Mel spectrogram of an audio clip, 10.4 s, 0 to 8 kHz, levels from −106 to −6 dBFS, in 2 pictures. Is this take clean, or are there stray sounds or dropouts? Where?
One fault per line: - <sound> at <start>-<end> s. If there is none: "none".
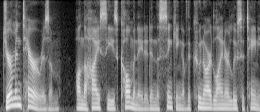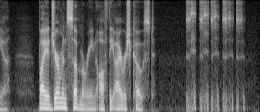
- laugh at 8.9-10.1 s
